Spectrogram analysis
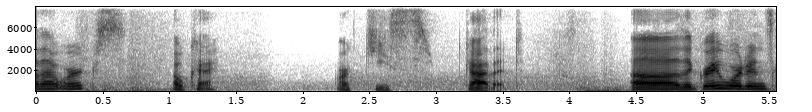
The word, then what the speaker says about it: Marquis: Marquis. The E after the S means you should pronounce it. Is that how that works? Okay. Marquis.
